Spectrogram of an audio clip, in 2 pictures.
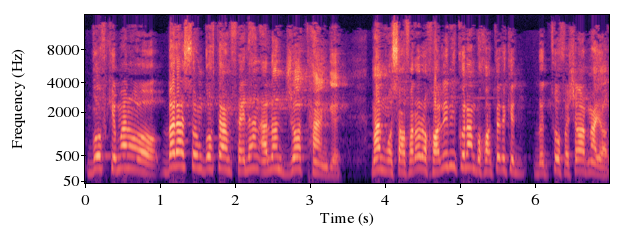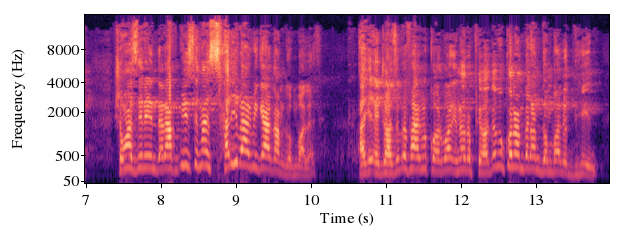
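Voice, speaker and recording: A man's voice: high-pitched, lively intonation, a bit bright, pitched above the performer's own voice. A man acting out a frightened rich male driver who stammers and apologizes. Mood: pleading.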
